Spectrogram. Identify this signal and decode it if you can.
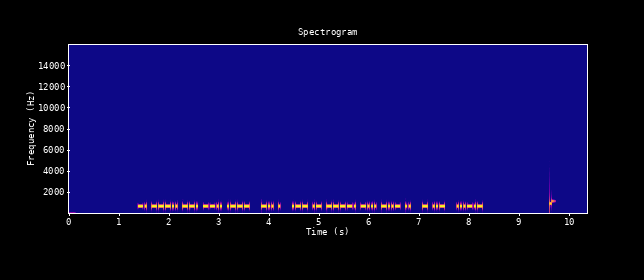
Morse code, heard as a keyed tone, about 35 wpm, 700 Hz. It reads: N8GZJ DE WA9BXI TU <SK>
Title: K1USN SST QSO Practice 35wpm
